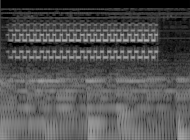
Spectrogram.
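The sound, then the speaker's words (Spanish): A telephone rings with a new call, coming two hours after the previous one. It gives a steady, high electronic trill that holds for about a second and a half and then cuts off, over a low rumbling background. “Luego de dos horas un nuevo llamado.”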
